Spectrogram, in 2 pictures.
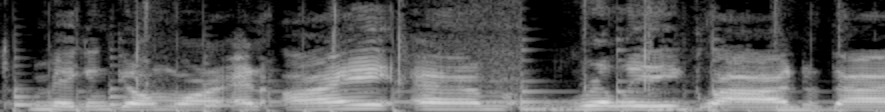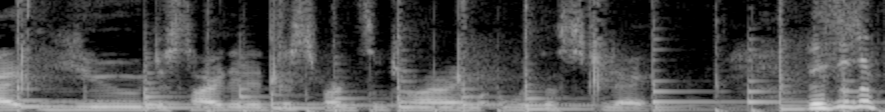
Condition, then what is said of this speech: No condition.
